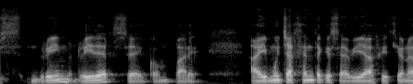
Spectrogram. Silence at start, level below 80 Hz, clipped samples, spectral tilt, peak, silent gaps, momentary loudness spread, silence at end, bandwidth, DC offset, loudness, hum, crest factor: 0 s; -44 dBFS; under 0.1%; -6.5 dB/octave; -4 dBFS; none; 11 LU; 0 s; 15 kHz; under 0.1%; -23 LUFS; none; 20 dB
